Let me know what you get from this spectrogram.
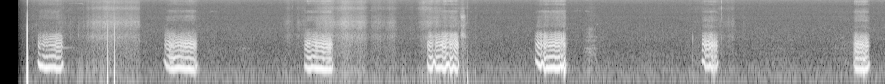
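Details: A dog with a loud snore, sleeping: seven buzzy, tonal snores, each about half a second long, repeating roughly every two and a half seconds, with soft breathing noises between them in a quiet room.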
